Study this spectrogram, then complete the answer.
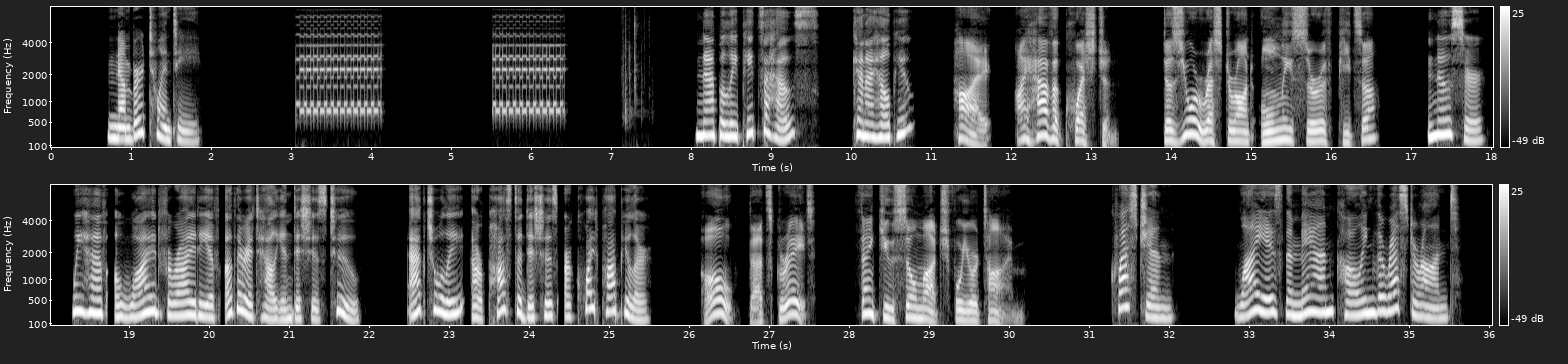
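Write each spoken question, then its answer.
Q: Why is the man calling the restaurant?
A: To ask whether the restaurant serves only pizza.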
